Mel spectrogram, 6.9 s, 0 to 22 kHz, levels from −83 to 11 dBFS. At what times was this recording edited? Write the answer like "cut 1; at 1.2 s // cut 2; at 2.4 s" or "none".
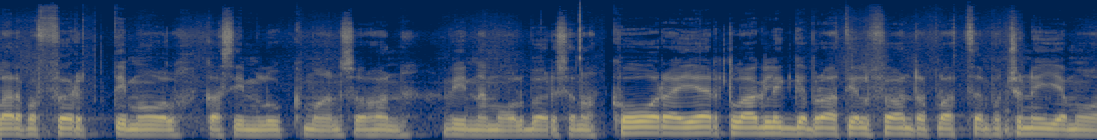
cut 1; at 3.8 s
